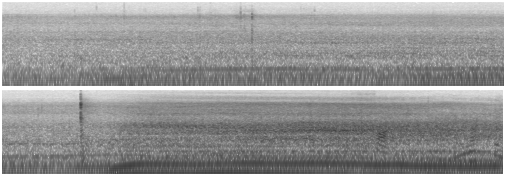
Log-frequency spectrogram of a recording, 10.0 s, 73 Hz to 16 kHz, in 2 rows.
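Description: The engine of a Toyota Land Cruiser 80-series 4x4 runs low and steady as it crawls over rough ground. There is a sharp click about six seconds in. The engine then revs up and keeps running louder and steadier as the vehicle climbs and passes close by.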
